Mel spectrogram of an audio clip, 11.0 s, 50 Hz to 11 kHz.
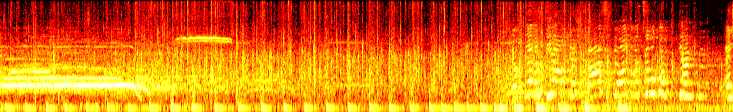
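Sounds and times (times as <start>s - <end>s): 
steady rhythmic drumbeat: 0.0s - 10.8s
large crowd applauding and cheering at an outdoor rally: 0.0s - 10.9s
sustained whistle or horn-like tone: 2.6s - 3.7s, 4.9s - 5.6s.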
